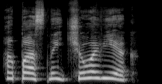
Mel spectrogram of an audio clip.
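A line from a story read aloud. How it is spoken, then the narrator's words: Terrified scream. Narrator (Russian): Суль, с полными дикого ужаса глазами, закричала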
